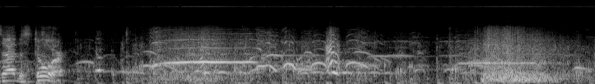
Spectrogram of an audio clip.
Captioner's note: whooping and shooting continues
